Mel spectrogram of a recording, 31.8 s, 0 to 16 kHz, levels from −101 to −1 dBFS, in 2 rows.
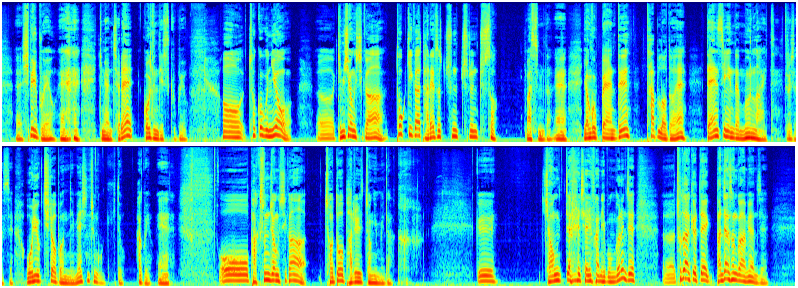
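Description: Nothing stood out as a technical fault on listening to this speech recording.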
